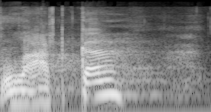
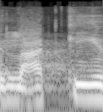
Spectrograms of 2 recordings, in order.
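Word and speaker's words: latke: Uh, the Eastern European classic is the potato lattka and again that word is pronounced lattka. I hear some people say lki.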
